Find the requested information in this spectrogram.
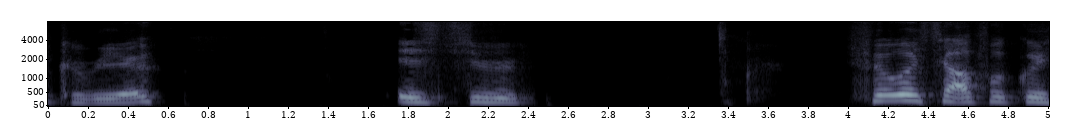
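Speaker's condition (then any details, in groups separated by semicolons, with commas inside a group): Cerebral palsy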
